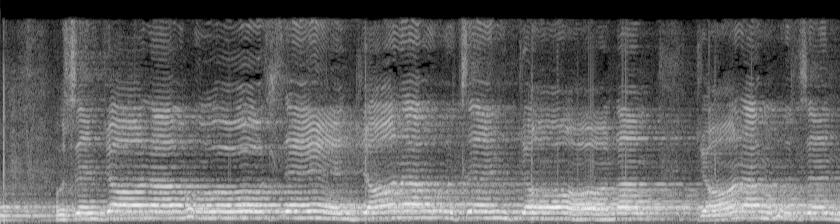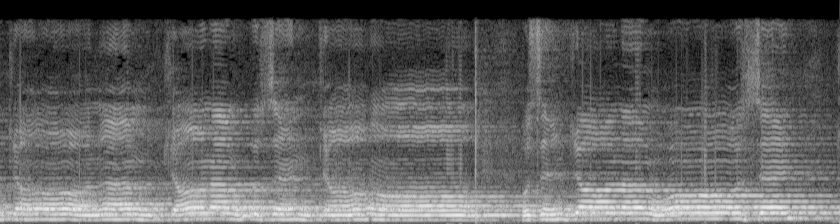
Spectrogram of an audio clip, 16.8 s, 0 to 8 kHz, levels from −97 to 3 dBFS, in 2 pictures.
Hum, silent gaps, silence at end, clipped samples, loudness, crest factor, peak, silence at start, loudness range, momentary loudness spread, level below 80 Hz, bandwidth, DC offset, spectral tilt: none; none; 0 s; under 0.1%; -11 LUFS; 10 dB; 0 dBFS; 0 s; 1 LU; 5 LU; -58 dBFS; 7.6 kHz; under 0.1%; -7 dB/octave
